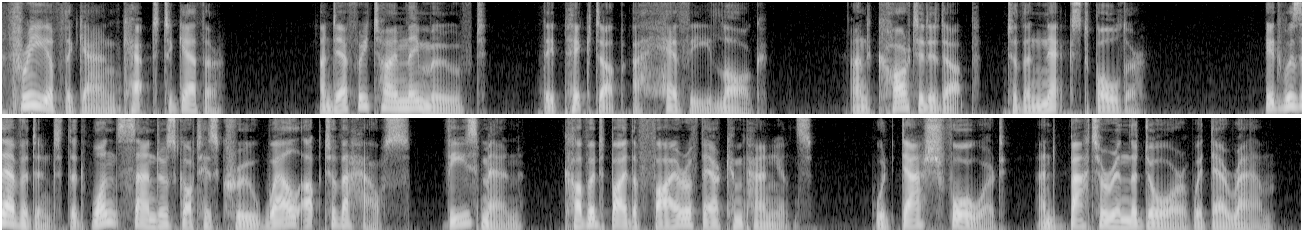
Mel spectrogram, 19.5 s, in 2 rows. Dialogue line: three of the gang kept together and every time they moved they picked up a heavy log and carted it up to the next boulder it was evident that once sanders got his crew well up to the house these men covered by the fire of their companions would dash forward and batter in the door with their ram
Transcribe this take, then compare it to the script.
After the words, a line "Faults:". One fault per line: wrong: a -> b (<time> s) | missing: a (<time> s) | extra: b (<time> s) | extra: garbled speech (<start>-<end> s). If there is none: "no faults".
three of the gang kept together and every time they moved they picked up a heavy log and carted it up to the next boulder it was evident that once sanders got his crew well up to the house these men covered by the fire of their companions would dash forward and batter in the door with their ram
Faults:
no faults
